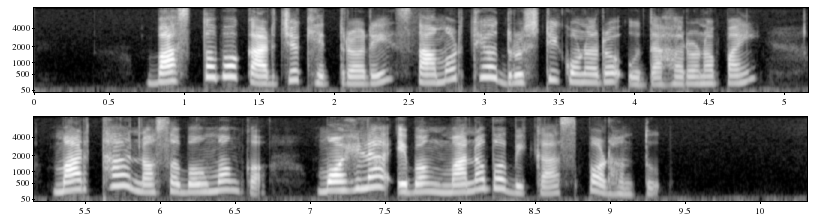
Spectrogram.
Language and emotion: Odia, neutral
